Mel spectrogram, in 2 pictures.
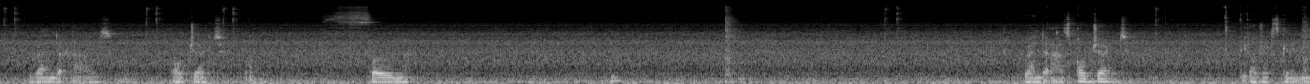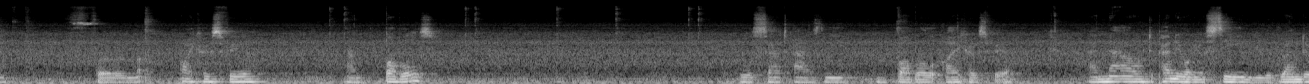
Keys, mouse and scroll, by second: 0.3 click, 2.4 click, 17.1 click, 17.9 click, 20.2 click, 21.6 b.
